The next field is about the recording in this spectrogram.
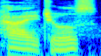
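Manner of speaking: weary, sleepy-sounding. Just got out of bed, answering the radio to greet Jules, tired. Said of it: "you sound tired".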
